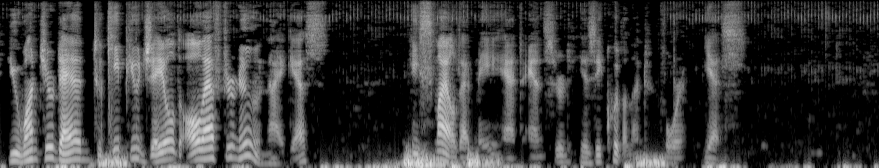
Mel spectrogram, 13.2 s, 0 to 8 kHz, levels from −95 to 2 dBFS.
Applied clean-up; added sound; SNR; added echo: classical method Wiener filter.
